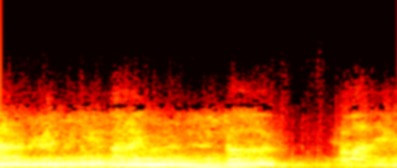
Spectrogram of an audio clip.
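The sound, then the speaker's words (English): A car engine revs and accelerates, its pitch climbing steadily for a couple of seconds before the sound drops away as the vehicle pulls off, followed by a brief rougher burst. “Use that gun and get the car out of here.”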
